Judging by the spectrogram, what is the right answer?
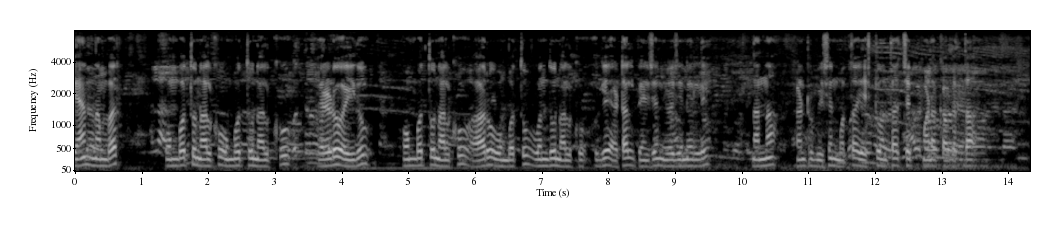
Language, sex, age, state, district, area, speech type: Kannada, male, 45-60, Karnataka, Bangalore Urban, rural, read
